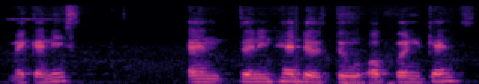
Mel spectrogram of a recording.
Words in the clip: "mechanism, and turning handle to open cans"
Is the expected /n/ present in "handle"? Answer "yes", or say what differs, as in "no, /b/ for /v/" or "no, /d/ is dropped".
no, /n/ is dropped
